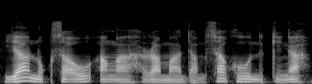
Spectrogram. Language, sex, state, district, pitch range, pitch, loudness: Garo, male, Meghalaya, North Garo Hills, 105-130 Hz, 115 Hz, -20 LUFS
